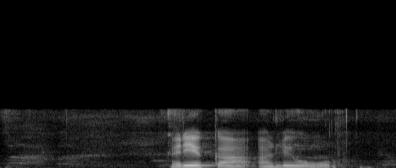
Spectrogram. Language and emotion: Russian, neutral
